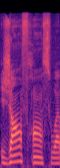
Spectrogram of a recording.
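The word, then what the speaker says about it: Jean-François: do I say your name in French it's Jean Francois but no for ease of use reason no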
